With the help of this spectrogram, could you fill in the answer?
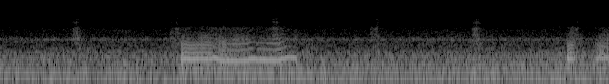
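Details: Sleeping pet cat snoring: one drawn-out, buzzy, gently wavering tone lasting about a second, then a brief start of another near the end, against a quiet steady background hum.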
